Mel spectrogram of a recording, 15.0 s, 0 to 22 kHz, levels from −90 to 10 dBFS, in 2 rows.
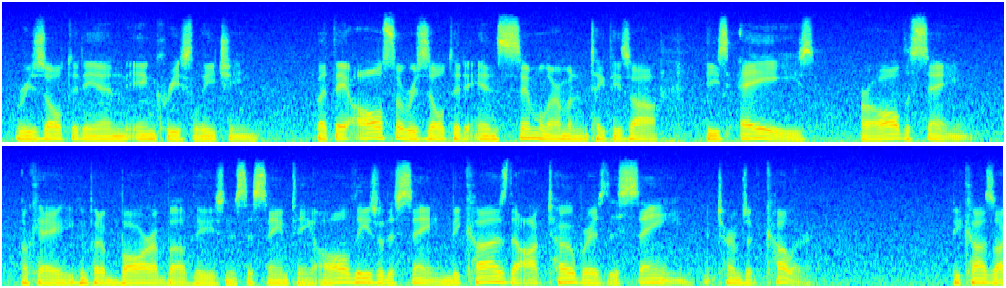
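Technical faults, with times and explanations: No technical faults; room noise sits well below the speech.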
